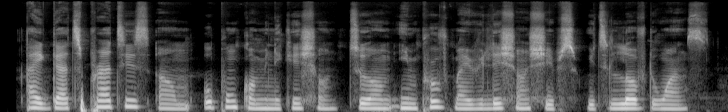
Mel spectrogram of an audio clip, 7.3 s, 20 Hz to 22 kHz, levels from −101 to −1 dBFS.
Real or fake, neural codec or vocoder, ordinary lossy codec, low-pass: real; none; none; none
